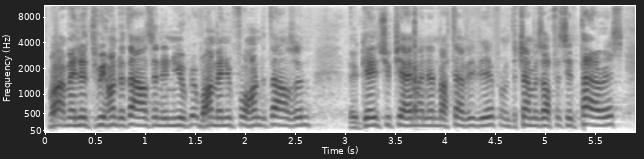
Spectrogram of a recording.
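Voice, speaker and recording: A man's voice: high-pitched, fairly even intonation, fast. A man working as a fine art auctioneer, calling bids in repeated figures and politely coaxing bidders with short questions. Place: auction saleroom in London.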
